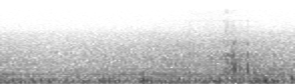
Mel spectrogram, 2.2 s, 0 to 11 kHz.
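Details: Dayton 3-speed reversible 22-inch box fan, model 4C425, with a General Electric motor, on low speed in exhaust direction. A soft, steady low hum with even airflow and no knocks or rubbing; it runs smoothly.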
